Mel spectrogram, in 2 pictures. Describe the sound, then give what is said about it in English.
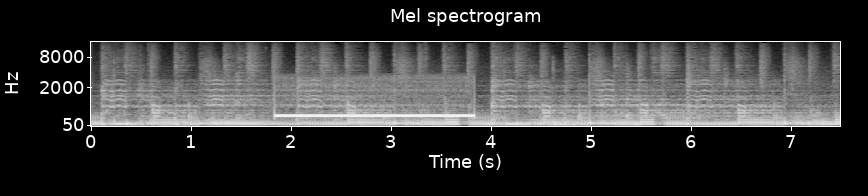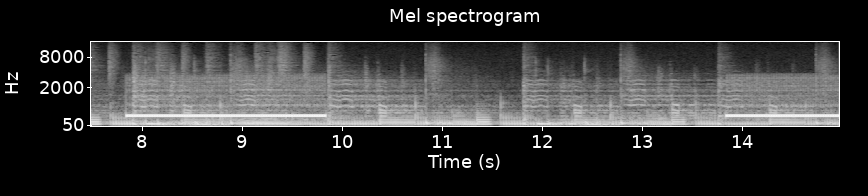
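A telephone tone repeats while voicemail is checked: three long, flat beeps of about two seconds each at regular intervals, cutting loudly over a busy, continuous background sound. “There are a few voicemails here to check on.”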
